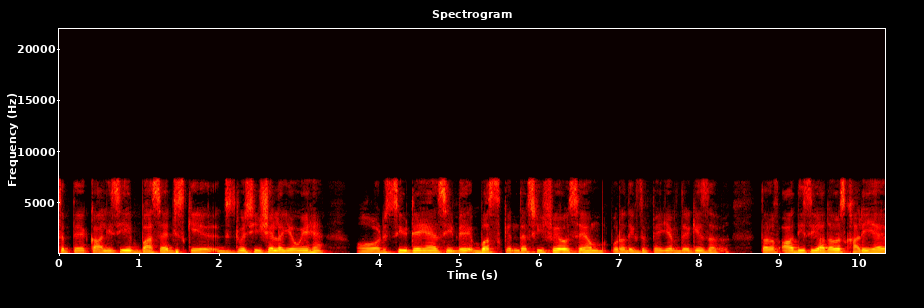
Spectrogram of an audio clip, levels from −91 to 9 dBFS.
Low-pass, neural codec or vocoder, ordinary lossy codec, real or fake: 7.2 kHz; codec, 24 kHz, 0.9 kbps, WavTokenizer, medium speech release version 1; none; fake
